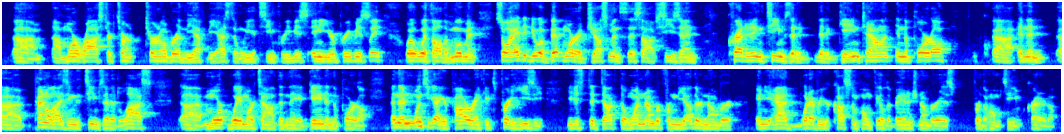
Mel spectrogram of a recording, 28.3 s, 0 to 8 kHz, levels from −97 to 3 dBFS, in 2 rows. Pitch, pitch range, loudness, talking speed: 135 Hz, 120-145 Hz, -28 LUFS, 220 wpm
